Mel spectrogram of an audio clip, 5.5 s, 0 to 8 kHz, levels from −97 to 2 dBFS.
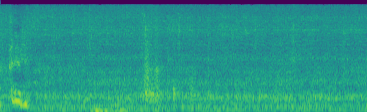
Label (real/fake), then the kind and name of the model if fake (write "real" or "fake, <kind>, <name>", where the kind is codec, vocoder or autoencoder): fake, codec, SNAC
